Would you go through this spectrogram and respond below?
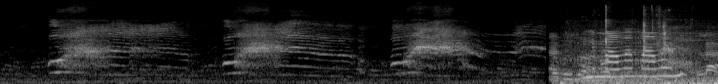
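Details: Repeated loud, drawn-out wailing cries with sharp gasps between, then a higher strained cry: a baby crying in pain during a first ear piercing at a clinic.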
